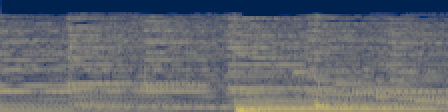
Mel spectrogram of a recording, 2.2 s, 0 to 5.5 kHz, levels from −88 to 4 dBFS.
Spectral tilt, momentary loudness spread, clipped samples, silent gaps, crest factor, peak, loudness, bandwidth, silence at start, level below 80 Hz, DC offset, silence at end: -10.5 dB/octave; 6 LU; under 0.1%; none; 16 dB; -10 dBFS; -27 LUFS; 4 kHz; 0 s; -32 dBFS; under 0.1%; 0 s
